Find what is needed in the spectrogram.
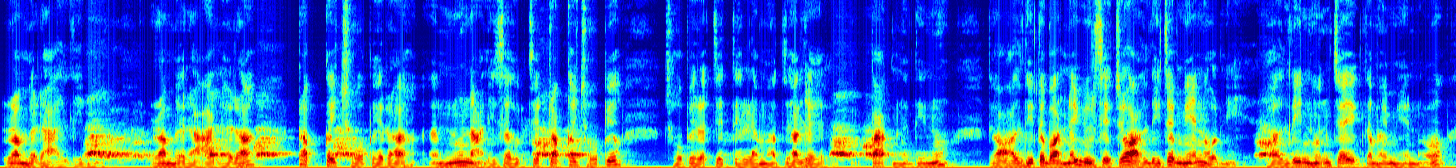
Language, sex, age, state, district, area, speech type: Nepali, female, 60+, West Bengal, Kalimpong, rural, spontaneous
